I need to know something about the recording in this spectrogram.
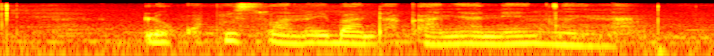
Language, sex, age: Xhosa, female, 24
